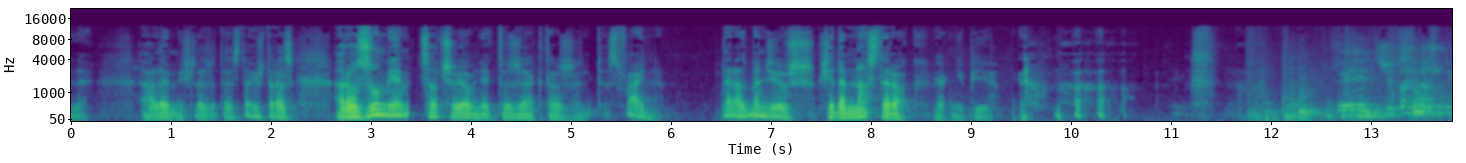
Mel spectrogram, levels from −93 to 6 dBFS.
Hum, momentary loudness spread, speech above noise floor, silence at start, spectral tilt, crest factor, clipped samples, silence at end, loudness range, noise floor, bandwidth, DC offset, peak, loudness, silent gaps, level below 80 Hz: none; 19 LU; 36 dB; 0 s; -5 dB/octave; 22 dB; under 0.1%; 0 s; 15 LU; -60 dBFS; 13 kHz; under 0.1%; -2 dBFS; -24 LUFS; none; -46 dBFS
